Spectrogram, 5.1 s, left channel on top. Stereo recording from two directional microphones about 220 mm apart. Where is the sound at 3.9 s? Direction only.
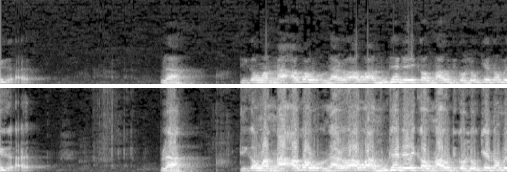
10° right (ahead or behind).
